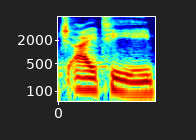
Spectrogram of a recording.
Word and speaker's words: Hite: I'm gonna guess it's Shere Hate. Is that how you pronounce it? – Yeah, pronounce it. But Shere Hate, Hite.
